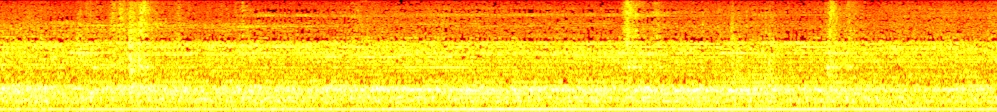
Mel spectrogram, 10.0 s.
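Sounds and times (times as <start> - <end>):
leaf blower running outside: 0.0 - 9.9.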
